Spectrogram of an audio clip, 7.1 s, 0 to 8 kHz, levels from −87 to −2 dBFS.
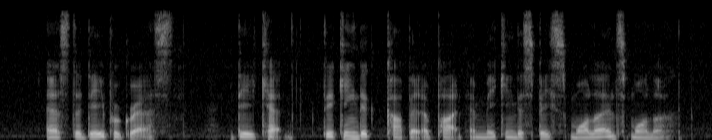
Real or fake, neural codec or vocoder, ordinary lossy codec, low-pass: real; none; none; 7.2 kHz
